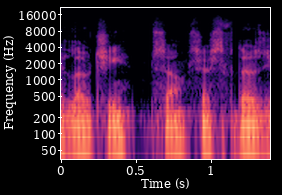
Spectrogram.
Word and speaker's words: Lochi: That's how you pronounce my name, by the way, lochie.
